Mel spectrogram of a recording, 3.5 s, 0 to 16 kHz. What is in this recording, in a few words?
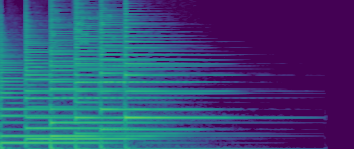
C Major 7th, E, guitar chord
